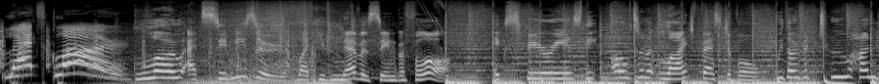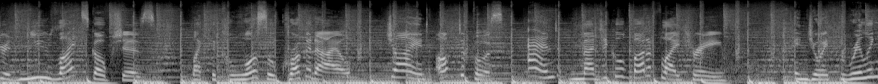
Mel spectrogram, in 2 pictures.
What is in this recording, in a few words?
Announce; Sydney Zoo Glow 30; glow campaign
